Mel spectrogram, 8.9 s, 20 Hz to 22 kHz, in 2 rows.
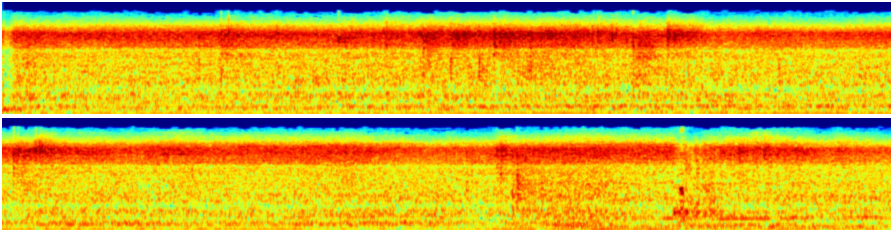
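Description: Pindad Excava 200 excavator's Deutz four-stroke direct-injection diesel engine running steadily under working load while the boom and bucket dig through brush. A few faint cracks are heard, and the sound swells slightly near the end.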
